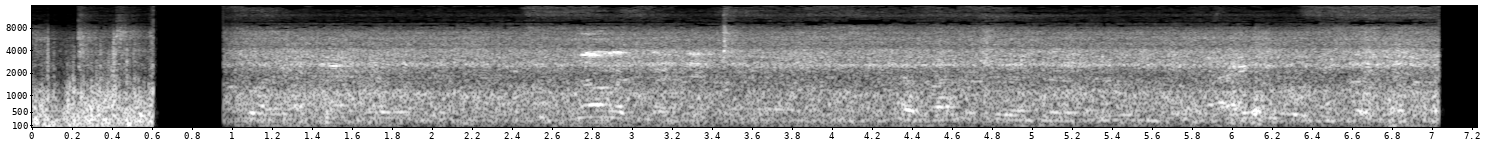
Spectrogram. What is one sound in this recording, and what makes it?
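A train hums steadily from inside a carriage.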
